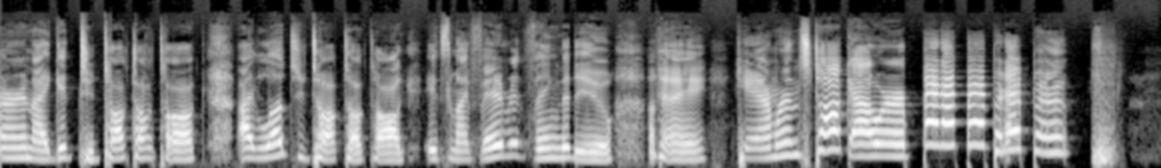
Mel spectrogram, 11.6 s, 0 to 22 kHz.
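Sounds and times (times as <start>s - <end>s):
speech: 0.0s - 11.1s
mouth fart noises: 10.9s - 11.3s.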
